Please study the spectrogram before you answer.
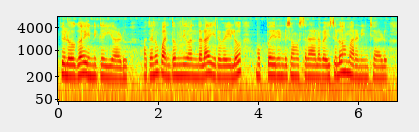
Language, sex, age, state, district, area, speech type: Telugu, male, 45-60, Andhra Pradesh, West Godavari, rural, spontaneous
